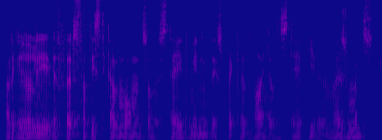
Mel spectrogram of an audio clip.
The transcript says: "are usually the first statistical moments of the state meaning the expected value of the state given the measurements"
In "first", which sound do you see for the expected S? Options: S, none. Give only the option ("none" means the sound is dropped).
none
